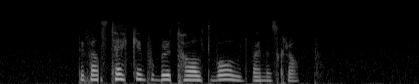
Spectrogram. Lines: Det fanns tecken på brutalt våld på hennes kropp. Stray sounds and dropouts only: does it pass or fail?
fail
